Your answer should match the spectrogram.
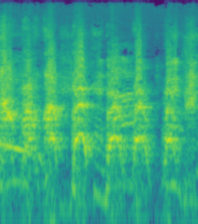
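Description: A dog named Tamerlan barks repeatedly in a quick, steady series of loud barks, about six or seven in a few seconds, with no one talking.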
